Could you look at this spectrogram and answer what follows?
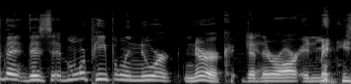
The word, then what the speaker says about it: Newark: They said, take the W out. It's Newark. Like, that's how you say it if you're from there.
